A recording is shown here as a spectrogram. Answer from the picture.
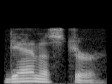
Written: gannister

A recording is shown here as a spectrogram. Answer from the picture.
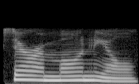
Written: ceremonial

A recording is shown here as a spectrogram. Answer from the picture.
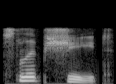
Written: slip-sheet

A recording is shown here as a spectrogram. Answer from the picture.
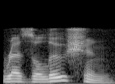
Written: resolution

